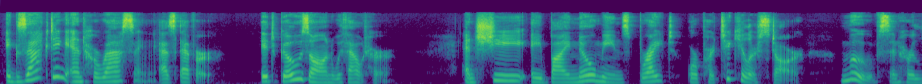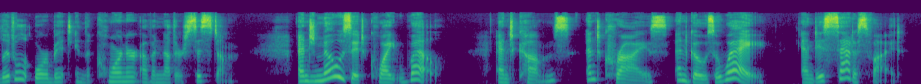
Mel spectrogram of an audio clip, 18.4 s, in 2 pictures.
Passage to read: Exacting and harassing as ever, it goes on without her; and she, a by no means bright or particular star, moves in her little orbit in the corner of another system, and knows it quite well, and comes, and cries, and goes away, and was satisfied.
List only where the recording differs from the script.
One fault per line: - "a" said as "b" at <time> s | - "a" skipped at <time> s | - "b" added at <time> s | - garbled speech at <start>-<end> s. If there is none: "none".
- "was" said as "is" at 17.4 s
